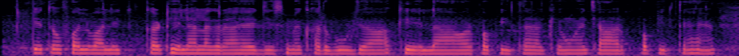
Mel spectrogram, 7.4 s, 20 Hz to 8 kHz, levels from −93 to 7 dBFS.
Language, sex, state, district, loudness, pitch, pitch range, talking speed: Hindi, female, Uttar Pradesh, Jyotiba Phule Nagar, -37 LUFS, 180 Hz, 175-185 Hz, 160 wpm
